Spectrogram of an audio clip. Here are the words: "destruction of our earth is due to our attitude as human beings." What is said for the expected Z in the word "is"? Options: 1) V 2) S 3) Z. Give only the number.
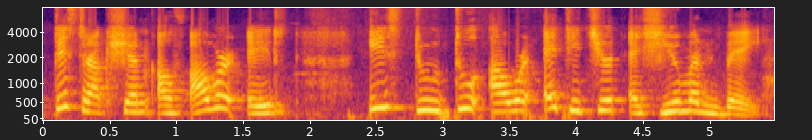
2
